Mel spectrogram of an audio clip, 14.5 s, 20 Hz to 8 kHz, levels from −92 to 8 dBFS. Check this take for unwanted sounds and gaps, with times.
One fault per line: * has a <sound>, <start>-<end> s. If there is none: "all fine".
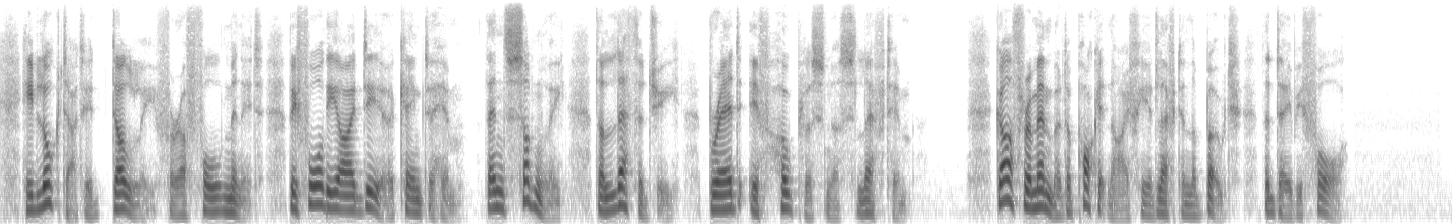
all fine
